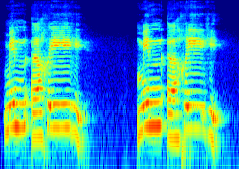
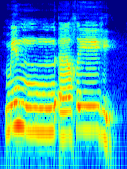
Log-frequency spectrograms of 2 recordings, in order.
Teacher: pengucapan nun sukun atau tanwin dengan jelas tanpa didengungkan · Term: izhar halqi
